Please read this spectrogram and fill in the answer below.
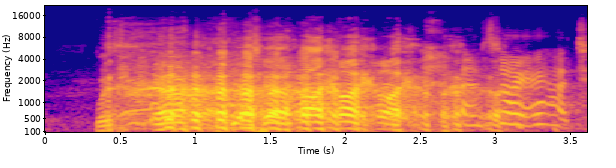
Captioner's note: laughter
